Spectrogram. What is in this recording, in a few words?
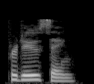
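"producing", English, British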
